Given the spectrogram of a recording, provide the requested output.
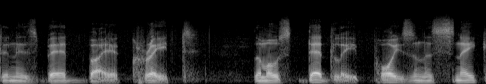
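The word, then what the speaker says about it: krait: snake a crate is first the crate you spell it k r AI T they're in India the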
